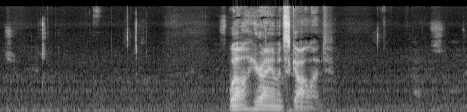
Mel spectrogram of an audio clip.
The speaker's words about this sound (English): So last time I checked in, we were at an airport, I think. I'm on a bus now. When you travel, you have to take planes, trains, and automobiles. Or buses, I guess.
